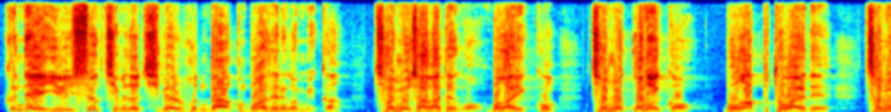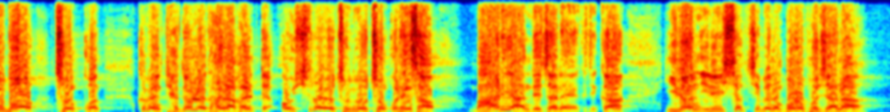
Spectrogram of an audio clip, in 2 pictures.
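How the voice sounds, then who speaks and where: Male lecturer, higher voice, loud and animated, quizzes the class, a touch hoarse from a cold. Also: quick pace, few pauses. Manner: lively, loud, asks the class questions. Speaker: civil law lecturer. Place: lecture room.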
